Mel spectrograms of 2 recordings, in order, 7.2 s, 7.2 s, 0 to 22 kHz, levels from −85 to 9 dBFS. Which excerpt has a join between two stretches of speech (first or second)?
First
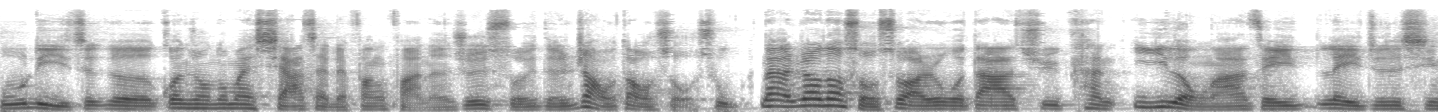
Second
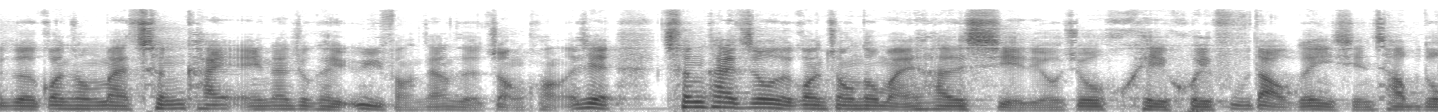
first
